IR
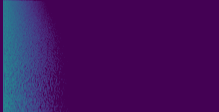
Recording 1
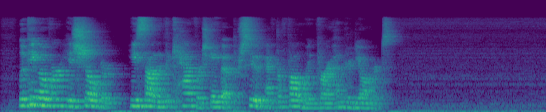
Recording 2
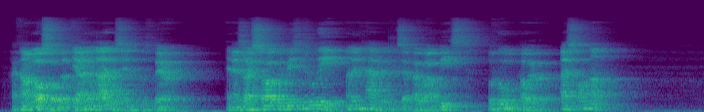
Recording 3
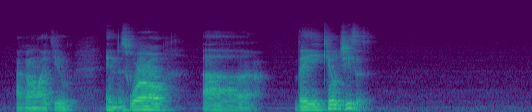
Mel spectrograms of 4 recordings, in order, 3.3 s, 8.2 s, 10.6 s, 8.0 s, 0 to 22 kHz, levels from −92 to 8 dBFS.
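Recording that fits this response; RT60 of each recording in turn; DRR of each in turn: 2; 0.65 s, 1.2 s, 0.45 s; -11.0 dB, -10.0 dB, 3.0 dB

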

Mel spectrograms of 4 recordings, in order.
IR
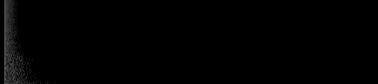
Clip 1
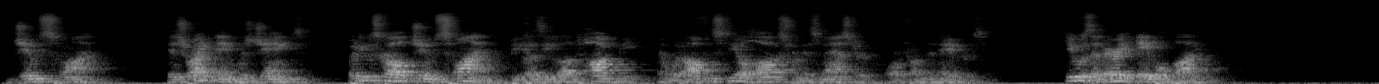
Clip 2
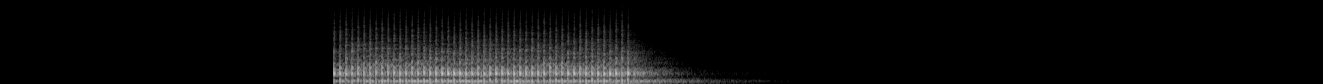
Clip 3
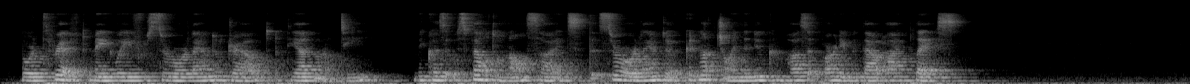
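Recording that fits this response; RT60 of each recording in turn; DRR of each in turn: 3; 0.65 s, 1.2 s, 0.85 s; -13.5 dB, 1.5 dB, -3.5 dB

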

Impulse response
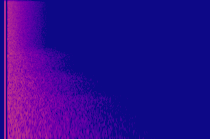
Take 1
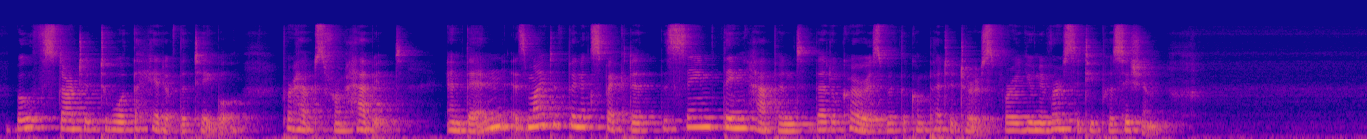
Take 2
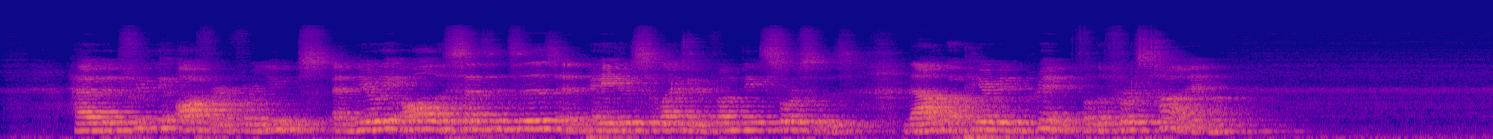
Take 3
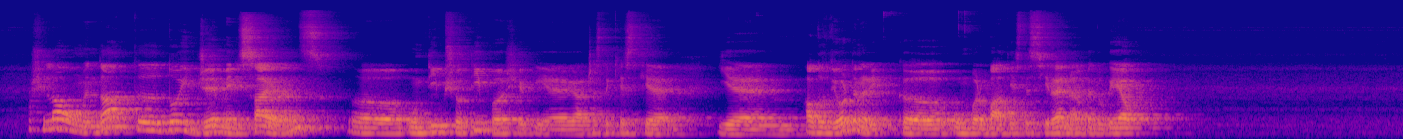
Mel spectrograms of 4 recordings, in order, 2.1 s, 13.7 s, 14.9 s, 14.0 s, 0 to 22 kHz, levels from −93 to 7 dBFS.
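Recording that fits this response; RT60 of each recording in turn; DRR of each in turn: 2; 0.85 s, 1.6 s, 1.1 s; 2.0 dB, -7.0 dB, 0.0 dB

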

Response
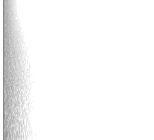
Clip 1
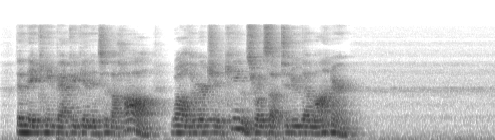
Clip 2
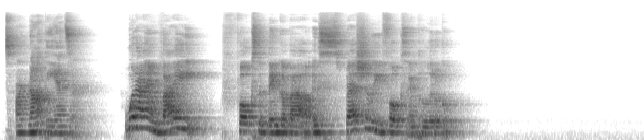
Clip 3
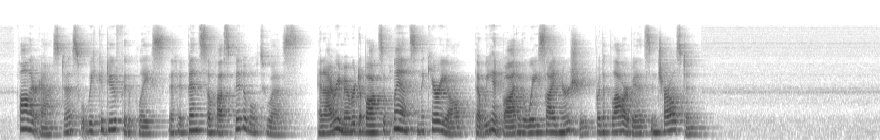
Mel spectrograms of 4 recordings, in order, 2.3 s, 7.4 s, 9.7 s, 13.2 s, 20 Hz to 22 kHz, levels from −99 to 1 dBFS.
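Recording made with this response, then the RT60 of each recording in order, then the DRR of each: 3; 0.75 s, 0.75 s, 0.75 s; -9.5 dB, -3.0 dB, 5.0 dB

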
